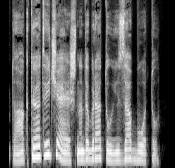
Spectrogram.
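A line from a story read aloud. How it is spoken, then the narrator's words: Roared. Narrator (Russian): взревел Эберли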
